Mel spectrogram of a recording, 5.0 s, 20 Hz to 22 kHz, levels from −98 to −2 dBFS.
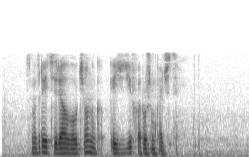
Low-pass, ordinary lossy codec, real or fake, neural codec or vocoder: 5.4 kHz; AAC, 48 kbps; real; none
